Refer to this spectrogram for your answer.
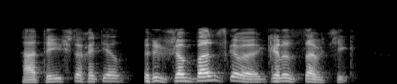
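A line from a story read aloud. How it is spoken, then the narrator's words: Laughing. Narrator (Russian): Она рассмеялась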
